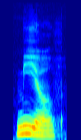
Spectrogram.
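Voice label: "miol mial", Scottish Gaelic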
